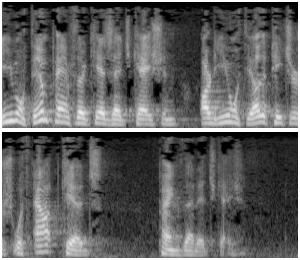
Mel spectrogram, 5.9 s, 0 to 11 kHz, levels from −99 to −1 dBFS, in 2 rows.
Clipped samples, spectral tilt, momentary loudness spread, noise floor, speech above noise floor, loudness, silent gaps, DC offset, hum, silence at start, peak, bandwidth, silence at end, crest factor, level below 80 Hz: under 0.1%; -6 dB/octave; 12 LU; -54 dBFS; 35 dB; -20 LUFS; none; under 0.1%; none; 0 s; -4 dBFS; 10 kHz; 0.6 s; 16 dB; -58 dBFS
